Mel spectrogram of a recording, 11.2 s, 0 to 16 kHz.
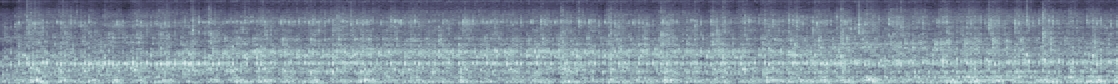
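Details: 2004 Mazda 6s 3.0L V6, 170k miles, new plugs and coils, pre-cats just replaced after being nearly fully clogged: lumpy idle with loose tick and metallic rattle, no steady rhythm; owner suspects the bank 2 VVT solenoid needing replacement, unconfirmed.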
